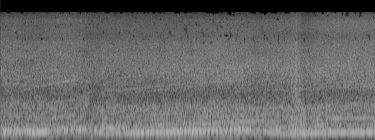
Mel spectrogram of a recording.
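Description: Other car engines roar close by.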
